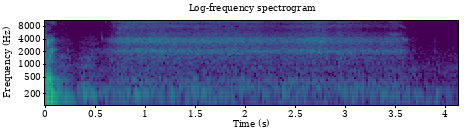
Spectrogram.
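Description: A faint, steady breathy hiss lasting about three seconds: a person's long exhale near the microphone.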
